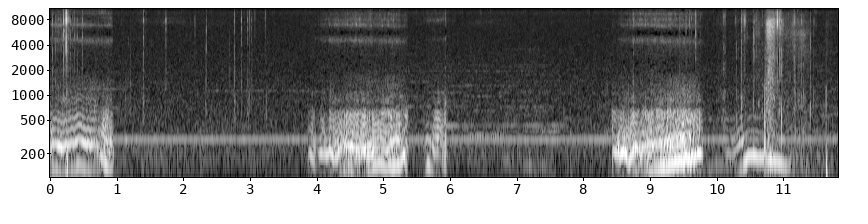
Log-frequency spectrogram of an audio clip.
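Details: Yorkshire Terrier asleep and snoring: two broad, raspy snores roughly four seconds apart, each lasting just over a second, with a thin steady hum and small clicks in between.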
